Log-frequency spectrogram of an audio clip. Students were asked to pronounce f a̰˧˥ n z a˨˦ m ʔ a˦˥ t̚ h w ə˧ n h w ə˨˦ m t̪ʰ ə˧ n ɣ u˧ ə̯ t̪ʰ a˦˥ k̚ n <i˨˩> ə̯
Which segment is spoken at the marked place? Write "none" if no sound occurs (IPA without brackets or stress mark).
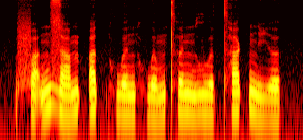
i˧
